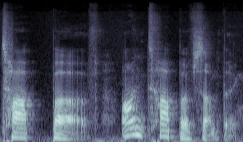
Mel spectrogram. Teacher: For pronunciation, surprise, surprise, more linking may occur. We can link the final consonant sound in top with the beginning vowel sound in of.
